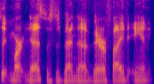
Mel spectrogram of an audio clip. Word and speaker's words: Martinez: The young man does pronounce it Martinez.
